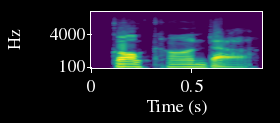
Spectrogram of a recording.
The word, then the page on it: Golconda: American English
